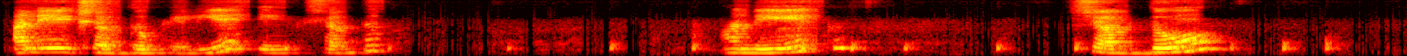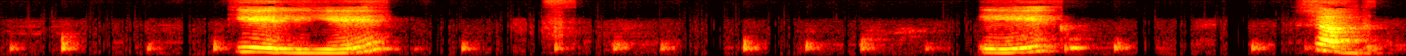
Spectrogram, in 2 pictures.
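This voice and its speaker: A woman teacher explaining a lesson to children slowly, repeating each key word. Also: a little high. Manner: slow, repeats key words for pupils. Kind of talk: classroom lesson. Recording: echoey room, voice from far off.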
